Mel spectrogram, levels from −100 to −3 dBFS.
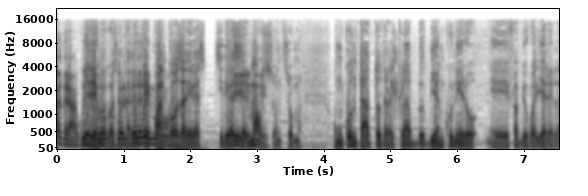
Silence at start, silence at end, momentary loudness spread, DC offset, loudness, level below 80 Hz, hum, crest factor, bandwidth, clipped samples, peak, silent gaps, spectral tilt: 0 s; 0 s; 12 LU; under 0.1%; -19 LUFS; -44 dBFS; none; 12 dB; 16 kHz; under 0.1%; -6 dBFS; none; -6 dB/octave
